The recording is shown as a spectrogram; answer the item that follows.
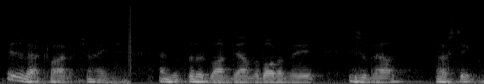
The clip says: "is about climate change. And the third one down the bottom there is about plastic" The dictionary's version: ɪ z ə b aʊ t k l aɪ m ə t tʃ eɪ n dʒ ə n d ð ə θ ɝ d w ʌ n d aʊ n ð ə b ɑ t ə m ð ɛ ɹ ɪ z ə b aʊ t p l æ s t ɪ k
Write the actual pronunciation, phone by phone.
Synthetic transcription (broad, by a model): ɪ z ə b aʊ t k l aɪ m ə t tʃ eɪ n dʒ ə n ð ə θ ɝ d w ʌ n d aʊ n ð ə b ɑ t ə m ð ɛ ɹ ɪ z ə b aʊ t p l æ s t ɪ k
